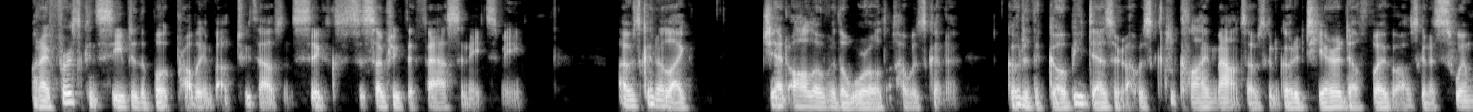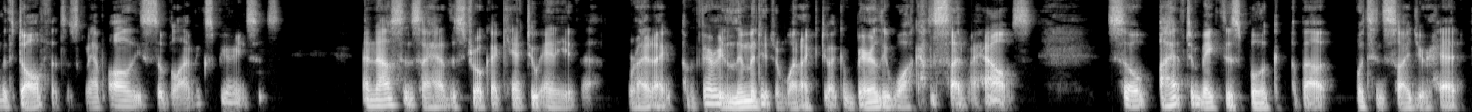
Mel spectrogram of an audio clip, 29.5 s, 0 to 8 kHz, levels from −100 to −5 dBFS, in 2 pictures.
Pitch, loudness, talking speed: 110 Hz, -20 LUFS, 220 wpm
